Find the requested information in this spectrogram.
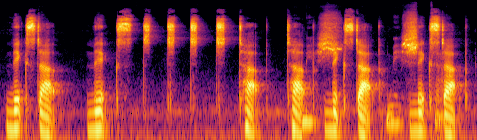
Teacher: the ED ending is pronounced as a T because the sound before was unvoiced. Mixed up. KS, mix, mixed up.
